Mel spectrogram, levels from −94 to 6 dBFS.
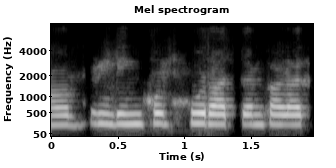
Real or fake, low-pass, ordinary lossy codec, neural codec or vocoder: fake; 7.2 kHz; none; codec, 16 kHz, 2 kbps, X-Codec, HuBERT features, trained on LibriSpeech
